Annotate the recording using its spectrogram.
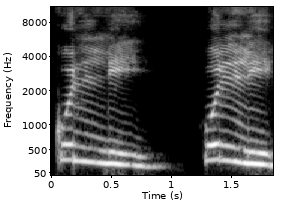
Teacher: काफ भी बारीक लाम भी बारीक, काफ पेश लाम, कुल लाम जेरली, कुल्ली, वहुआ अला कुल्ली शई।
